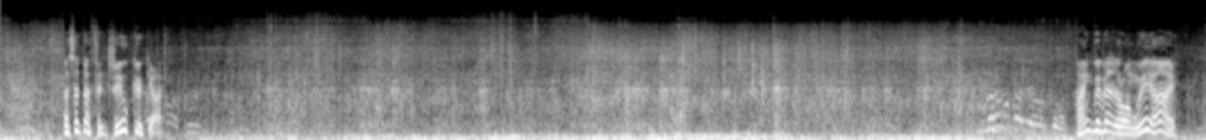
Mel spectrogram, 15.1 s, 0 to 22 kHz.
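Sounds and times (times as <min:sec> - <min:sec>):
bike tyres rolling over trail: 0:00.0 - 0:15.0
wind buffeting microphone: 0:00.0 - 0:15.0.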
